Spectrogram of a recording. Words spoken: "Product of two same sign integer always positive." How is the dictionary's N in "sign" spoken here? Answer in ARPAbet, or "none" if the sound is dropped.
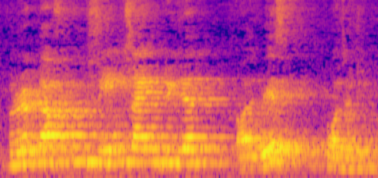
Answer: none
